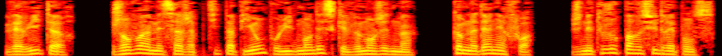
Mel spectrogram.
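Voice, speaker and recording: A man narrating a first-person story for a comic dub with a rapid, even delivery. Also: mid-range voice, no echo.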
